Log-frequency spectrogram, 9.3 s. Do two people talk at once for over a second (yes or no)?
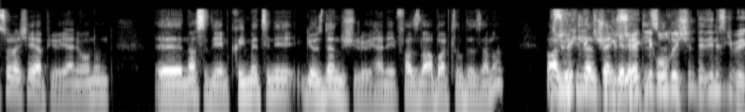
yes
